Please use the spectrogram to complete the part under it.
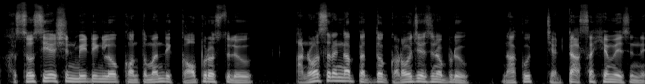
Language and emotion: Telugu, disgusted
